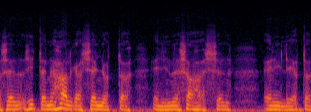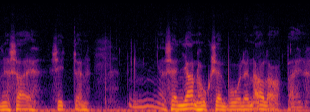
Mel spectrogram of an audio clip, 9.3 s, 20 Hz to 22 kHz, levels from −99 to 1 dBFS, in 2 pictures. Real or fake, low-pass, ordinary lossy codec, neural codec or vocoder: fake; 19.8 kHz; none; vocoder, 48 kHz, 128 mel bands, Vocos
